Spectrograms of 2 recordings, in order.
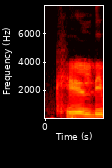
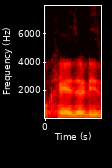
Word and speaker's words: खेजड़ी: और मारवाड़ी में तो इन्हें खेलडी बोले, यानी खेलडी, यानी कि ड़ जको यानी इन्हें साइलेंट ही कर दे पूरो खेलडी, यानी पण अम्पोने जो खेजड़ी बोलना है, खेजड़ी अन्य नाम है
